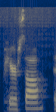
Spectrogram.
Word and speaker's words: Pearsall: I believe Pearsall is how you say his last name.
